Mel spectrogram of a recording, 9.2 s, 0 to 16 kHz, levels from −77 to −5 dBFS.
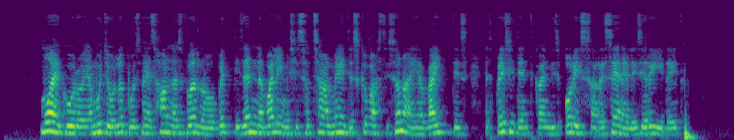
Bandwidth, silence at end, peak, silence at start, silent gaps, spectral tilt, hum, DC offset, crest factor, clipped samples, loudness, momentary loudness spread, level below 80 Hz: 11.5 kHz; 0.45 s; 0 dBFS; 0.5 s; none; -6 dB/octave; none; under 0.1%; 22 dB; under 0.1%; -22 LUFS; 7 LU; -44 dBFS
